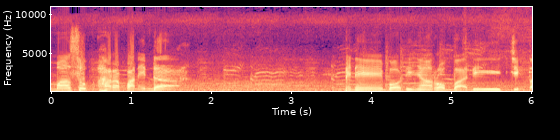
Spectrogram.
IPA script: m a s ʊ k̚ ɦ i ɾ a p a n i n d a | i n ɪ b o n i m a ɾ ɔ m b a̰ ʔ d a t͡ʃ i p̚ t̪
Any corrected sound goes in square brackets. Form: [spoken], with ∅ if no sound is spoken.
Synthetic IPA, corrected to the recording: m a s ʊ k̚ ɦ [a] ɾ a p a n i n d a | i n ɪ b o [d] i [ɲ] a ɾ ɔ m b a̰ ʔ d [i] t͡ʃ i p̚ t̪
